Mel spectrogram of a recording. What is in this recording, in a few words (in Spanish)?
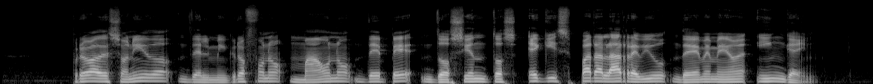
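Prueba de Audio Maono PD200X, micrófono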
